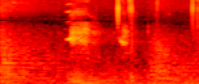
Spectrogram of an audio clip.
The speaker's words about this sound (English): Monkey.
